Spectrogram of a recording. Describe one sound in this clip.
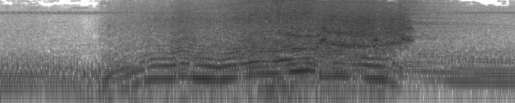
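Tyres screech as a car slides sideways.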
